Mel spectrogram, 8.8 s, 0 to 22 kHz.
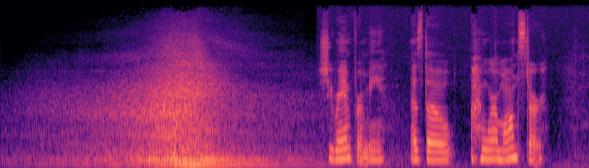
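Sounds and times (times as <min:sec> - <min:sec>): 
truck engine passing on a road in the Texas prairies: 0:00.0 - 0:06.1
speech: 0:04.9 - 0:08.3.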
